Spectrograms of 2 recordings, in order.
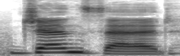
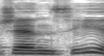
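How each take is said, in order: First: The letter Z is pronounced 'zed'. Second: The letter Z is pronounced 'zee'. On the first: This is the speaker's own Canadian way of saying it. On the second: This is how people in the United States say it.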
